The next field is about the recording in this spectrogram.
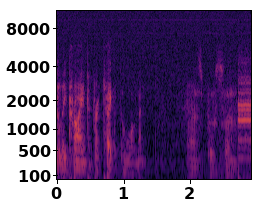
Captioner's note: intercom buzzes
